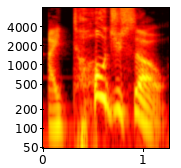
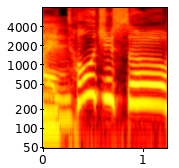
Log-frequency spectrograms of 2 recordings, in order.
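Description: First: It is said in a stern, scolding tone. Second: It is said teasingly with a raised tone.

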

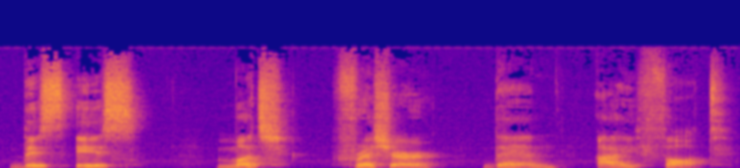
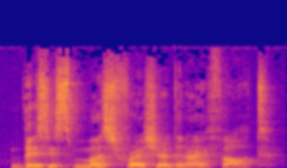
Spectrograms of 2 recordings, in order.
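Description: First: The sentence is spoken slowly and deliberately. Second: The sentence is spoken at natural conversational speed. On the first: "천천히" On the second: "한 번만 더 자연스럽게"

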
